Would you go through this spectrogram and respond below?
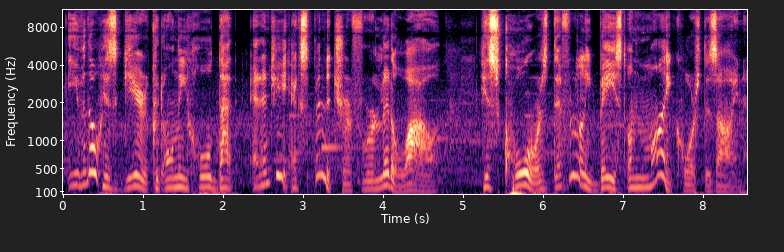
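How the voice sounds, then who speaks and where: A man narrates a game in an animated voice with lively swings in pitch. He slips between reading text aloud and loose, sweary, rambling commentary, with game music clearly playing behind him. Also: moderate pace. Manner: profane, rambling, theorizing. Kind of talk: casual gaming commentary mixed with read-aloud narration.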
